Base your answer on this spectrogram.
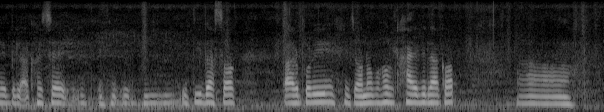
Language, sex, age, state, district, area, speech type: Assamese, female, 60+, Assam, Goalpara, urban, spontaneous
